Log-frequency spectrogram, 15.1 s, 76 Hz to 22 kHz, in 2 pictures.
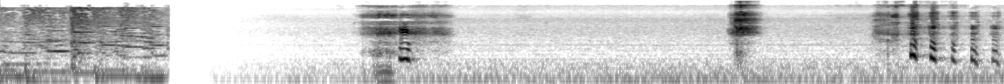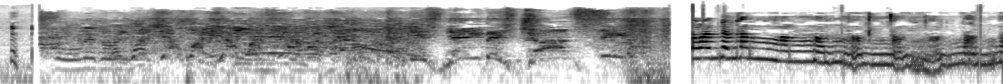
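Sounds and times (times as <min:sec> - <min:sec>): person sneezing: 0:05.5 - 0:05.8.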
